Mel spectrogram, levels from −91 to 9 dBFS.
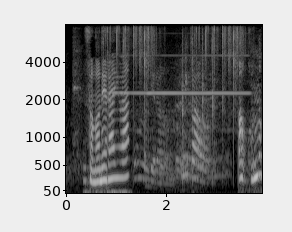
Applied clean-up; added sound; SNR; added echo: none; Coin (dropping) + Wind instrument, woodwind instrument; 10 dB; none.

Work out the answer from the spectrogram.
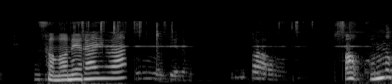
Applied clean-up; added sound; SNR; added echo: neural mask model RNNoise.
